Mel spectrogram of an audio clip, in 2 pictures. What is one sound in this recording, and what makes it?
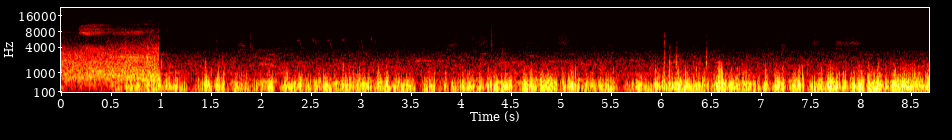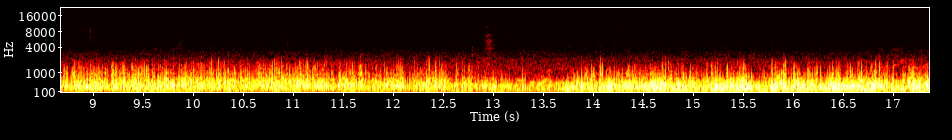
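Water laps and splashes against a rocky shore.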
